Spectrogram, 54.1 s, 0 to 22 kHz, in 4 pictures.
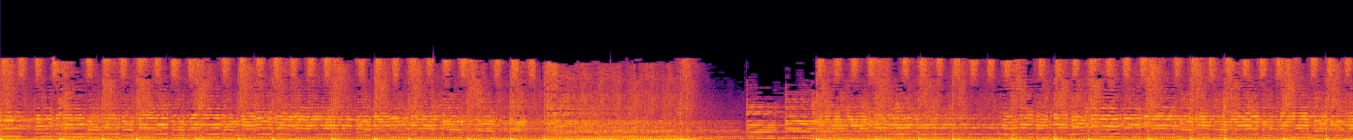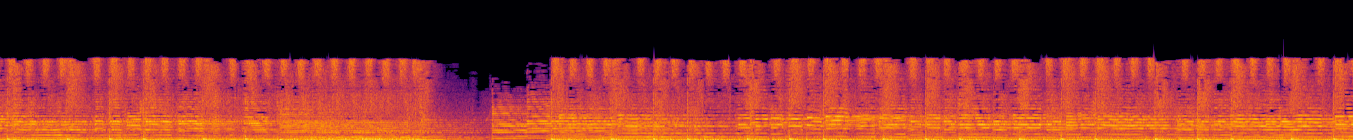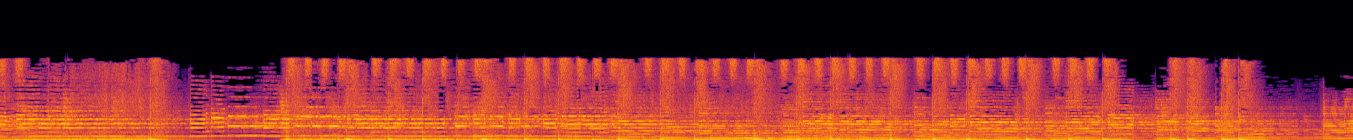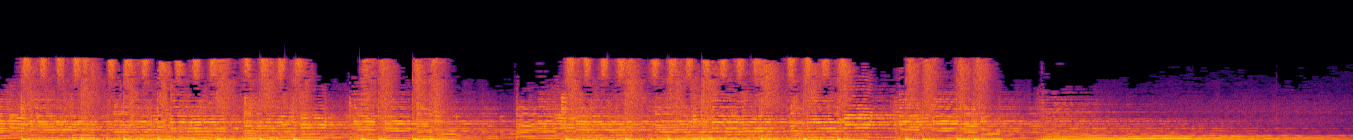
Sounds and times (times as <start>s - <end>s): Guitar: 0.0s - 54.1s.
